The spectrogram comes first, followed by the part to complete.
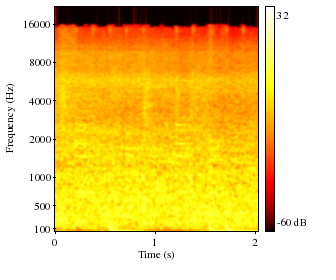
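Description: Background music with a steady beat, over the steady rushing noise of a New York City subway G train pulling into the station.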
